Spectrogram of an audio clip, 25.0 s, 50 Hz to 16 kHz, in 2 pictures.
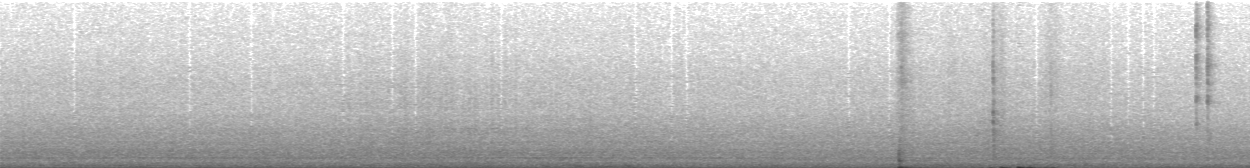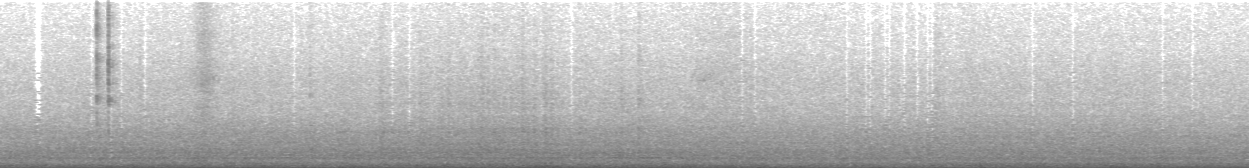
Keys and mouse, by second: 2.6-4.6 right drag, 3.6 g, 4.6 g, 6.2 click, 7.4 g, 14.6 ctrl+z, 16.0-17.9 drag, 17.9 middle click, 18.8 a, 19.0 a, 19.6 g.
